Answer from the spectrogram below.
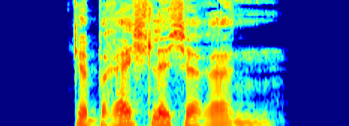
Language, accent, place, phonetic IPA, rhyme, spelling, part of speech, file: German, Germany, Berlin, [ɡəˈbʁɛçlɪçəʁən], -ɛçlɪçəʁən, gebrechlicheren, adjective, De-gebrechlicheren.ogg
- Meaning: inflection of gebrechlich: 1. strong genitive masculine/neuter singular comparative degree 2. weak/mixed genitive/dative all-gender singular comparative degree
